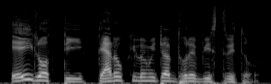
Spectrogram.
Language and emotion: Bengali, neutral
